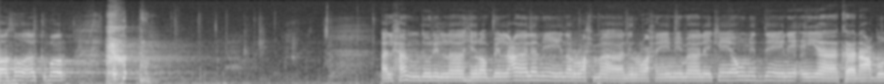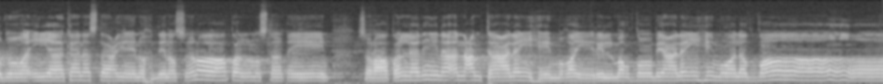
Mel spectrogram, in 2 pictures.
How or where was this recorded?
large echoing room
